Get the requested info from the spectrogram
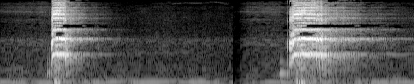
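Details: Baby rain frog giving two sharp, bright squeaks about two and a half seconds apart, each a brief harsh burst with ringing high overtones, over a faint low electrical hum.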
